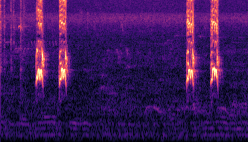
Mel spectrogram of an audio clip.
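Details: Caged female red-whiskered bulbul calling to push the male to sing harder: two pairs of short, harsh, buzzy notes, each pair quick and doubled, separated by about two seconds of quiet.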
